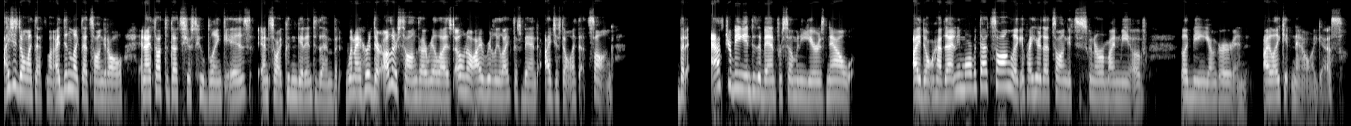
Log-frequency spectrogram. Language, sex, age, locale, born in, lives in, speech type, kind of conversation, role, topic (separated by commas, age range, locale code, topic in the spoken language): English, female, 25-29, en-US, United States, United States, conversation, podcast, guest, How do friendships shape the way we discover and enjoy music?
